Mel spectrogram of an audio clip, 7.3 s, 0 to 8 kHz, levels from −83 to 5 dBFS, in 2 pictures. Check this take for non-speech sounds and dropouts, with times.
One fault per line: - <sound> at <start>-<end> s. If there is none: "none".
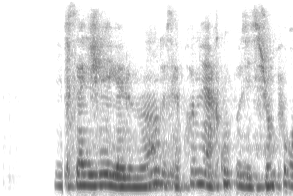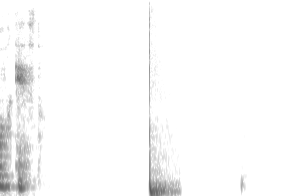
- thud at 5.5-5.9 s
